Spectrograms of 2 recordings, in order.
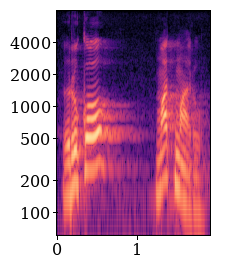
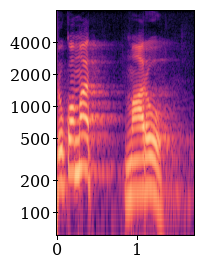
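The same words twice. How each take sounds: First: There is a pause after रुको. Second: There is a pause after मत.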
